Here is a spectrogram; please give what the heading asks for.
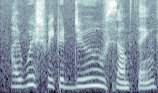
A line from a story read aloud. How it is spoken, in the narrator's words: moaned Gatika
